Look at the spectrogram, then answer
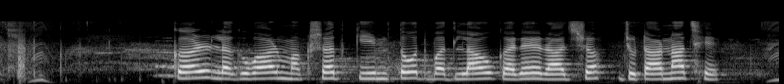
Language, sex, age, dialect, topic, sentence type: Magahi, female, 18-24, Northeastern/Surjapuri, banking, statement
